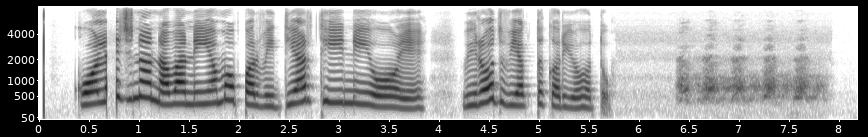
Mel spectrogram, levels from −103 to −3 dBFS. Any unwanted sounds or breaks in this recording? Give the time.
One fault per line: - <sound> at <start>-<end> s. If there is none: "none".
- dropout at 0.7-0.8 s
- bark at 6.4-7.9 s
